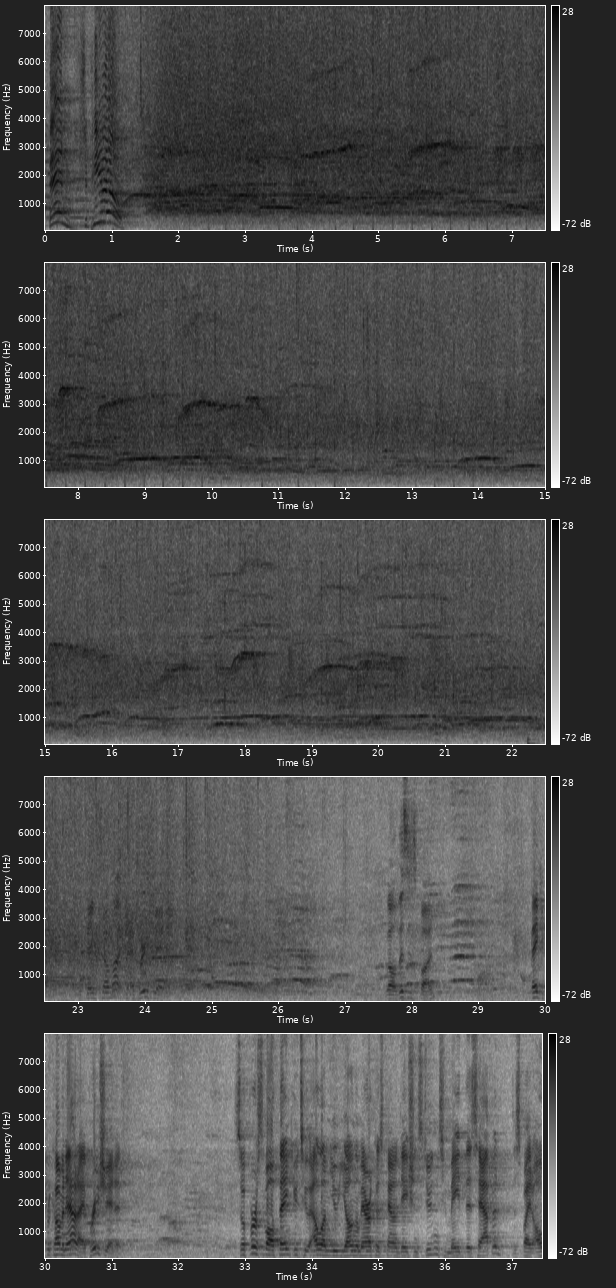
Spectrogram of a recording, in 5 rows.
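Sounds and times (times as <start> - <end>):
speech: 0.1 - 1.4, 29.8 - 31.3, 32.9 - 37.4
audience cheering: 0.8 - 27.8.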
